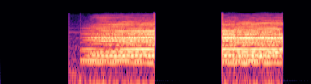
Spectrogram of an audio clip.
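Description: Freight locomotive air horn sounding two blasts, a longer one about half a second in and a shorter one near the end, each a chord of several tones: an approaching CSX train signalling for the grade crossing.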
